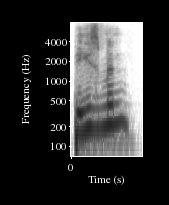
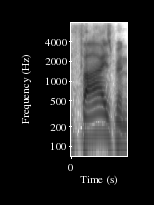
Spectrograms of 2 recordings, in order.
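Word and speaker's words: Theismann: never forget it yeah beasman beasman changed his own name to thyman to rhyme with Heisman isn't that a true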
